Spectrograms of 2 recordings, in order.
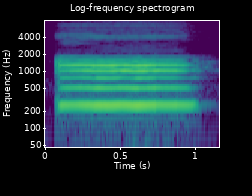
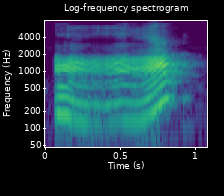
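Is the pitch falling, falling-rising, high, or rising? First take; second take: high; falling-rising. First: The pitch is held high. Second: The pitch dips and then rises. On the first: "the high rise tone goes like this" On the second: "the third tone is called the falling rising tone"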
